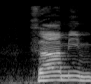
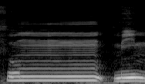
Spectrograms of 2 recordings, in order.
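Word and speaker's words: ثُمَّ: এখানে সার উচ্চারণ করার সময় একটু খেয়াল করবেন, জিহ্বার আগাটা উপরের দাঁতে আগে লাগাবেন।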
